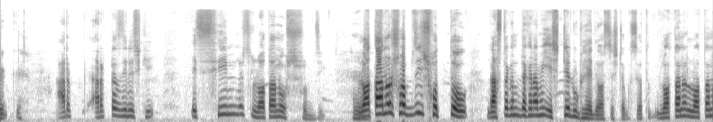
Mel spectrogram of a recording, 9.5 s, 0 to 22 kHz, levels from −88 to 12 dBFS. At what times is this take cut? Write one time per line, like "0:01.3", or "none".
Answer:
none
